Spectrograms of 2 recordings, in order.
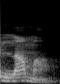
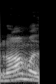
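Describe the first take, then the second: First: "Lama", Rama said with an L; Chinese R-less pronunciation. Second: Said in the usual way. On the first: Shown as a demonstration. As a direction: swap the R for an L, "Lama". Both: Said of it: "they have no Ra in their language".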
